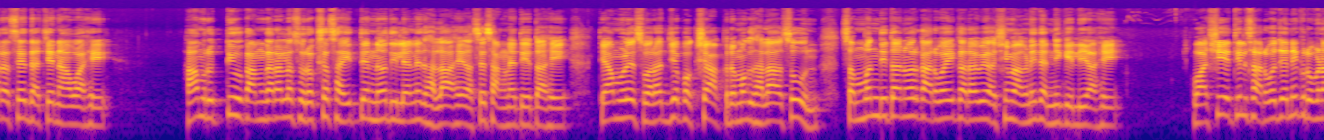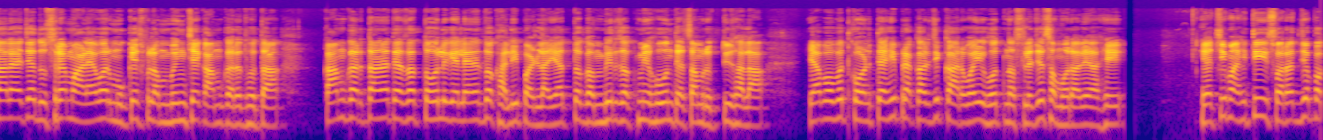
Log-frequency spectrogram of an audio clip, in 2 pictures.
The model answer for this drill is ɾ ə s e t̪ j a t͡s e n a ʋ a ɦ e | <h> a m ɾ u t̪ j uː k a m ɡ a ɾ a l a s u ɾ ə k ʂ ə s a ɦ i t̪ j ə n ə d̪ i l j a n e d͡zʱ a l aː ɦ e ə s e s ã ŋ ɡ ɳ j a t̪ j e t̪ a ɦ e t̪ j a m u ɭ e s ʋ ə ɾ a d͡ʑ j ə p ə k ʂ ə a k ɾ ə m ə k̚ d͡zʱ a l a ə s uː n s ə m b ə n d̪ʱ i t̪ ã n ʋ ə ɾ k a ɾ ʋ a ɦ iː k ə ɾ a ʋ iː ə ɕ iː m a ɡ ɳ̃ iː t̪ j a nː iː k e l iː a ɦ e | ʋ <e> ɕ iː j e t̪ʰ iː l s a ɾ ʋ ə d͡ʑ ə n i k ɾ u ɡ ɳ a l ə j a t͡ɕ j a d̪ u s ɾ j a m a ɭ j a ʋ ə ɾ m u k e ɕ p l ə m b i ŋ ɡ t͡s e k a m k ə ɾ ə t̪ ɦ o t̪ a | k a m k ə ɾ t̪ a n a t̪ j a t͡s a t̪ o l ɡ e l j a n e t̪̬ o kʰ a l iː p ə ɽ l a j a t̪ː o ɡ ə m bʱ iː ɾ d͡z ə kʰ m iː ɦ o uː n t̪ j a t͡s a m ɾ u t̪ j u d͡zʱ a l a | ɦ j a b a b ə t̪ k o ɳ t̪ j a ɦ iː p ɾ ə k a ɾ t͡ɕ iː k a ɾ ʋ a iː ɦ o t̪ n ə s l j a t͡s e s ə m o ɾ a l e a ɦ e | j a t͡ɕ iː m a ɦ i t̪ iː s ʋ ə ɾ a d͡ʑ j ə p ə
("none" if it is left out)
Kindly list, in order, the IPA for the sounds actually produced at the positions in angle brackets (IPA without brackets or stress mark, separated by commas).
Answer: h, a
